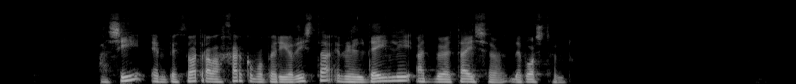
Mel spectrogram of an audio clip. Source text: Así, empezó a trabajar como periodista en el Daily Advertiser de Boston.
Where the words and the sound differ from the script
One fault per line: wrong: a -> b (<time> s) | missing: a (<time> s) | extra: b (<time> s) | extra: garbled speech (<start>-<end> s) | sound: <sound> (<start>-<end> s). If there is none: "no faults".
no faults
